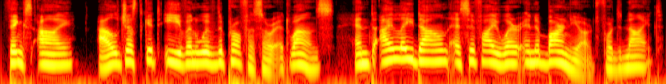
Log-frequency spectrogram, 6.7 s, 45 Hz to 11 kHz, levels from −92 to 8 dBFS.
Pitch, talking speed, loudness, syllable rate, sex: 170 Hz, 225 wpm, -18 LUFS, 4.9 syllables/s, male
